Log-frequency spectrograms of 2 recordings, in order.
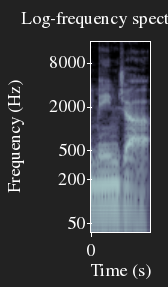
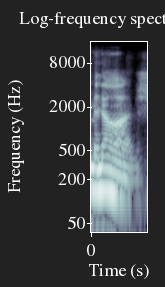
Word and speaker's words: Minaj: The only thing I know about her is she's been fighting with Nicki Manja on Twitter, and I know that because of Jason. Nicki Minaj.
